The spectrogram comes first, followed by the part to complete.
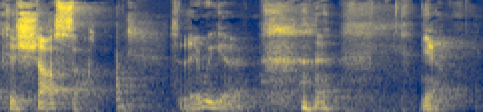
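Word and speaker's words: cachaça: do that I've got I just found out it's pronounced kashasa so there we go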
